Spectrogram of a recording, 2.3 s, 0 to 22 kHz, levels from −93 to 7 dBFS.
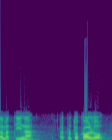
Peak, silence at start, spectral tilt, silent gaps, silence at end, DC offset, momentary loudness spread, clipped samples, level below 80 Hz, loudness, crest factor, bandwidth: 0 dBFS; 0 s; -6.5 dB/octave; none; 0.2 s; under 0.1%; 16 LU; under 0.1%; -62 dBFS; -18 LUFS; 18 dB; 7.2 kHz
